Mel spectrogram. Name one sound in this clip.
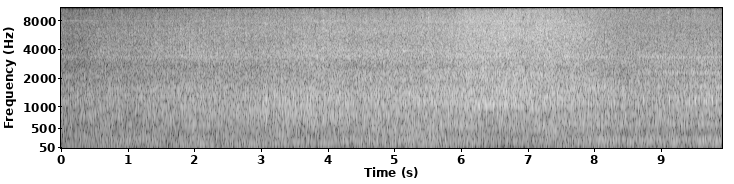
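A diesel engine rumbles loudly close by as a coach drives past.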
